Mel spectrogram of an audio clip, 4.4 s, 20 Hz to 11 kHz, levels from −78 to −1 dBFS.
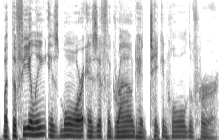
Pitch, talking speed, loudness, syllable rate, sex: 115 Hz, 190 wpm, -18 LUFS, 3.8 syllables/s, male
